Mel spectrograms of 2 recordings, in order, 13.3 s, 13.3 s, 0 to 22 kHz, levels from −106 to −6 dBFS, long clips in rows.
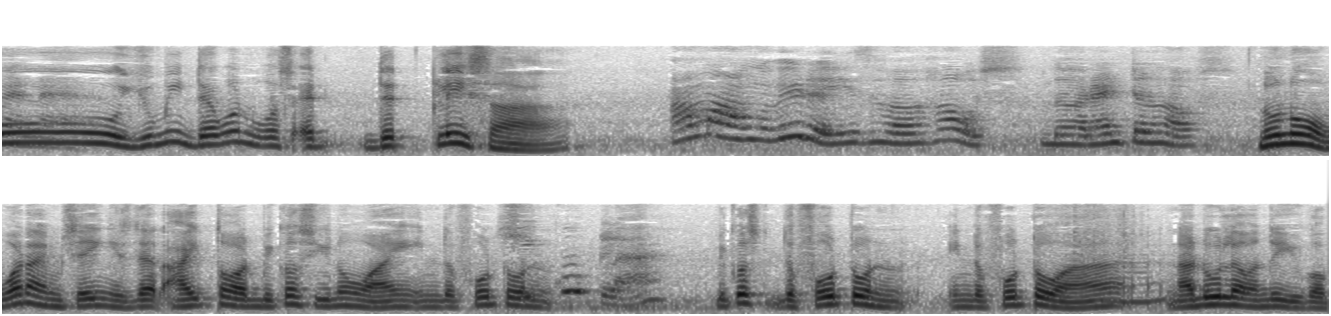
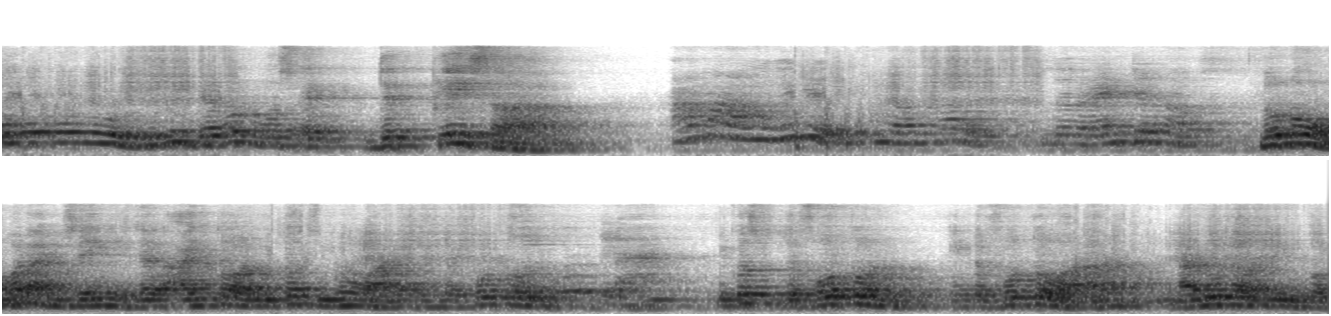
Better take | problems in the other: first | noise reduction (neural separator model SepFormer DNS4)

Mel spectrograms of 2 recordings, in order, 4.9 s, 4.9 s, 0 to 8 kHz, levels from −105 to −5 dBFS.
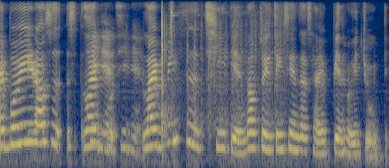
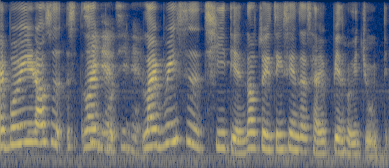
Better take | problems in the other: second | noise reduction (neural mask model RNNoise)

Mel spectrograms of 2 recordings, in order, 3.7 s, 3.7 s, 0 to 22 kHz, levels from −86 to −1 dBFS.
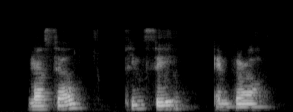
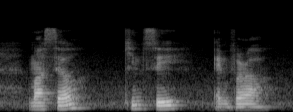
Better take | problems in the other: second | noise reduction (neural mask model DeepFilterNet 3)

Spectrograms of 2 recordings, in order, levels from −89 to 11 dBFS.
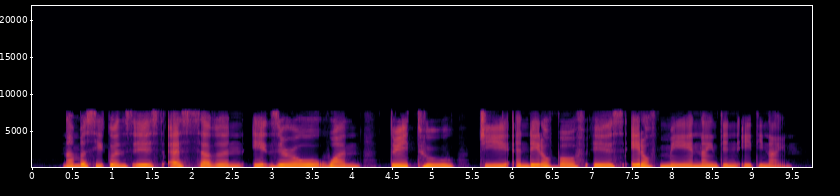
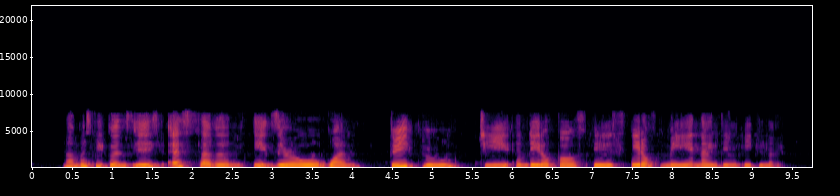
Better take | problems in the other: first | noise reduction (neural mask model DeepFilterNet 3)

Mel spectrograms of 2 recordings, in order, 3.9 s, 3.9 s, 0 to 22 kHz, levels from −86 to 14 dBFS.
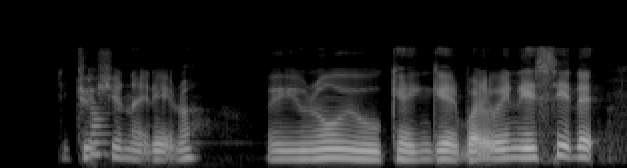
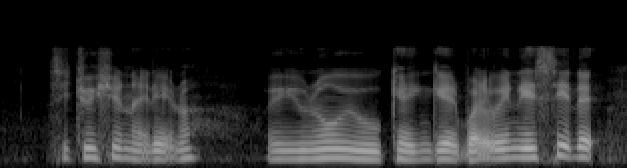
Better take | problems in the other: second | noise reduction (neural mask model DeepFilterNet 3)

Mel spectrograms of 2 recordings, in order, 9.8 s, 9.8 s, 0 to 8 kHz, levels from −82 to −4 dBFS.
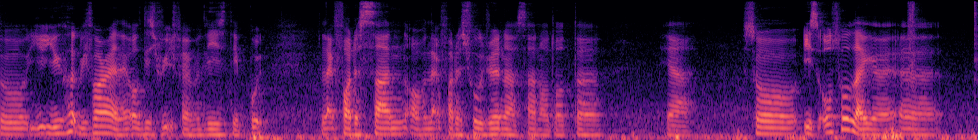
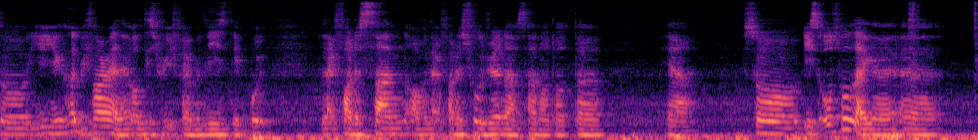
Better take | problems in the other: first | room echo; dies away in 0.3 s

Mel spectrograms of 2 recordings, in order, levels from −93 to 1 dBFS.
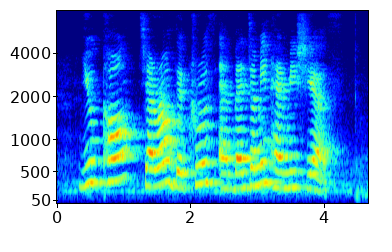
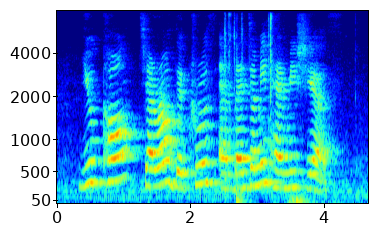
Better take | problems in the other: first | background sound (Slam); 19 dB below the speech

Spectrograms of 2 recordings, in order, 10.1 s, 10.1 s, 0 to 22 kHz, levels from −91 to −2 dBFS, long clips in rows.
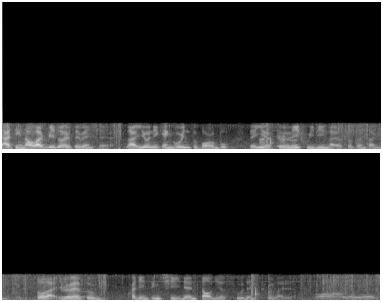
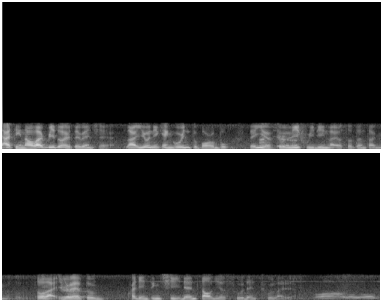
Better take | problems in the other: second | background sound (Crumpling, crinkling); 16 dB below the speech

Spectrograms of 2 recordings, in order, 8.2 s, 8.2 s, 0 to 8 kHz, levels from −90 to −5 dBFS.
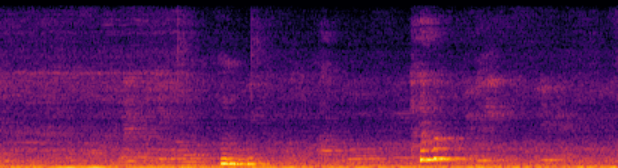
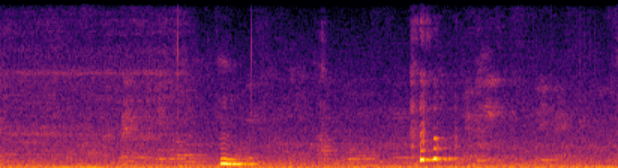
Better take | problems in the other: second | room echo; dies away in 1 s

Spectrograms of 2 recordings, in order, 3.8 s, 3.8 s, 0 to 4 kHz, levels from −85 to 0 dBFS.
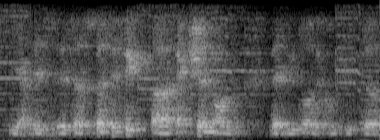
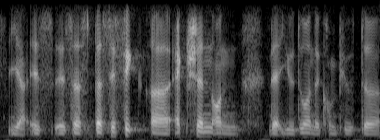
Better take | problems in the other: second | background sound (Electric guitar); 15 dB below the speech // room echo; dies away in 0.6 s

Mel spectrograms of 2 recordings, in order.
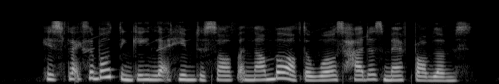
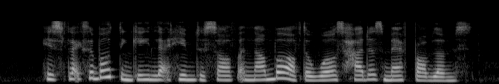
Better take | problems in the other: second | noise reduction (neural mask model Resemble Enhance denoiser)

